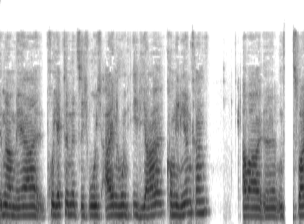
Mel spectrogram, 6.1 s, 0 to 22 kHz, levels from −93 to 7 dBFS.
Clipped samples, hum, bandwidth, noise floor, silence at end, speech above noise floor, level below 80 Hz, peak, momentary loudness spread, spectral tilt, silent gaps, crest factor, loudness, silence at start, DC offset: under 0.1%; none; 12.5 kHz; -61 dBFS; 0 s; 46 dB; -52 dBFS; 0 dBFS; 6 LU; -6.5 dB/octave; 5.71-5.80 s; 14 dB; -16 LUFS; 0 s; under 0.1%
